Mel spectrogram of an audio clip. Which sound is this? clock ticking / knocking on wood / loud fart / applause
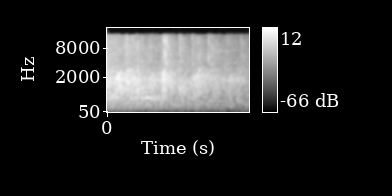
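applause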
